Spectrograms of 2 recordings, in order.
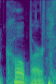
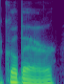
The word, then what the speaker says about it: Colbert: This is the Shari Redstone who owns Paramount, who has recently canceled the Stephen Colbert report Stephen Colbert report because, yeah, that's how it's spelled.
